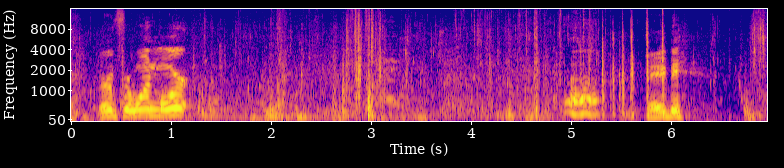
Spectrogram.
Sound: chuckling

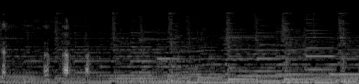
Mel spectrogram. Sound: laughs

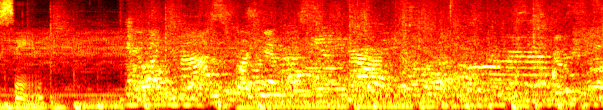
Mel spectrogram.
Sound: kids chatting

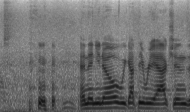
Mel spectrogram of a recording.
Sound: laughs

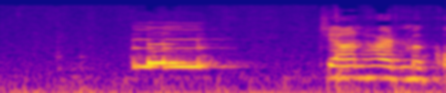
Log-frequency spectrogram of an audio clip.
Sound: buzzer sounding

